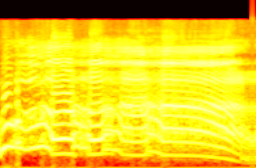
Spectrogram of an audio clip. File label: woohoo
